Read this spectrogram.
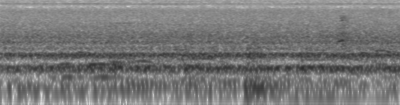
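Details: Honey bee swarm moving from its hive to a tree: a dense, steady drone with a low hum and a brighter overtone band, unbroken throughout, no other clear sounds.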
